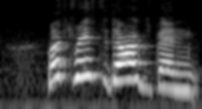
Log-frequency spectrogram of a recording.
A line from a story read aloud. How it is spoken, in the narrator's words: cried Mike, who would never be still very long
